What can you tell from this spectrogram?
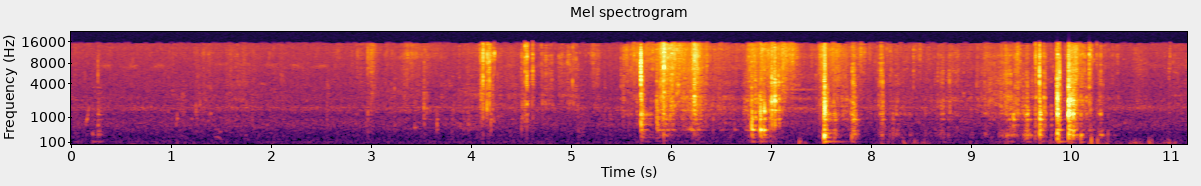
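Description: Irregular bursts of rustling and light splashing from someone working at a shallow muddy puddle among dry grass and leaves. The first few seconds are quiet, and the bursts come in clusters from about four seconds in, loudest near the end.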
